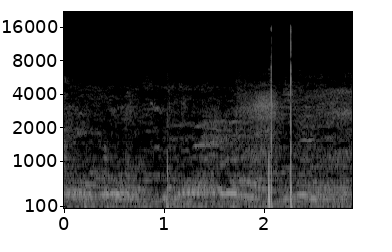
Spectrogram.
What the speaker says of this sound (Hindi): बड़ी ही लाजवाब माशाल्लाह एंटीक कबूतरी हैं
